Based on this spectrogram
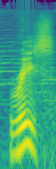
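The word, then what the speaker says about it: Rhys: First base from the Phillies, Reese Hoskins. And Reese is spelled R-H-Y-S.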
